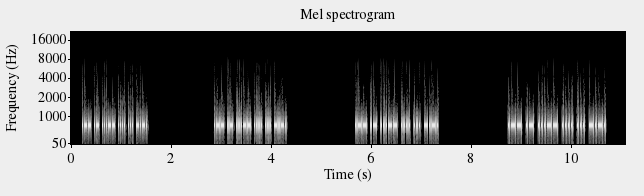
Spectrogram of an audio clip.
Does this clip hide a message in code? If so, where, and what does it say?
Yes: Morse code from 0.2 to 10.7 s, heard as a keyed tone, about 52 wpm, 700 Hz. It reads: WA3HSC WA3HSC WA3HSC WA3HSC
